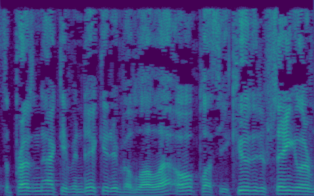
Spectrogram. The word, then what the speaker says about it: laleo: Laleo. L-A-L-E, long O.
